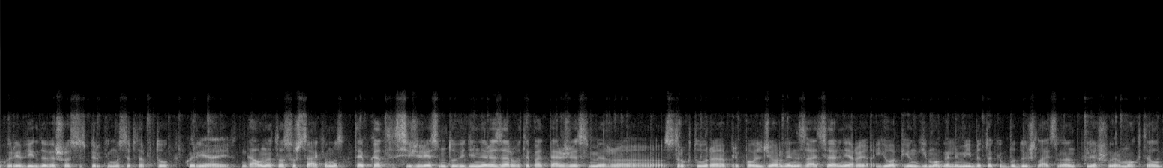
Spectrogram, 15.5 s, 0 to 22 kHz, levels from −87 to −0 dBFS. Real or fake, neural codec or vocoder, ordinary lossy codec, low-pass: real; none; Opus, 32 kbps; 7.2 kHz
